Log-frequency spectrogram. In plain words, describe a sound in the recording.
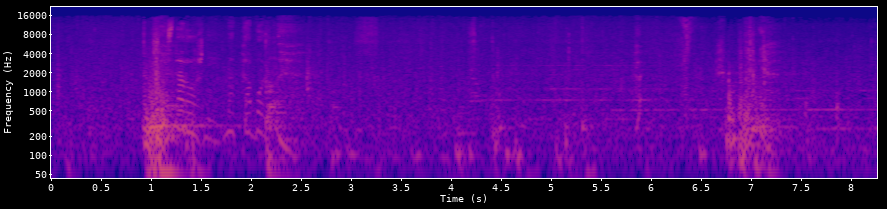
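A climber's hands grab onto a ledge with a heavy thud.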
